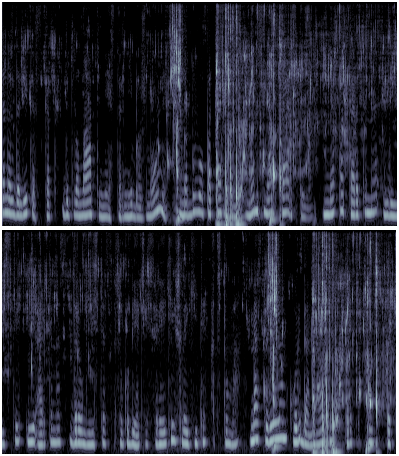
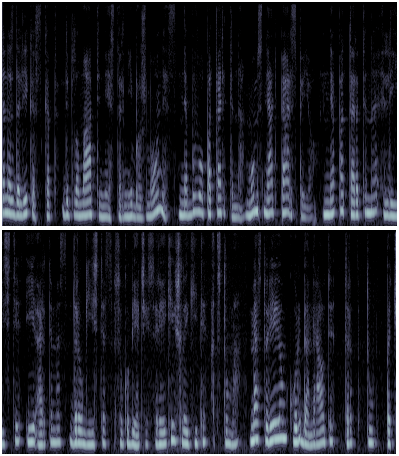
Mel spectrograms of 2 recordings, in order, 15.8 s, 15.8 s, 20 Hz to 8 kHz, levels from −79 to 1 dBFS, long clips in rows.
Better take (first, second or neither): second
